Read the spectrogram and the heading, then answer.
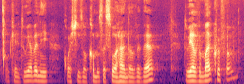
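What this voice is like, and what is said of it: Voice affected by a cold. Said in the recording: “my voice is a little bit, I've got a bit of a cold”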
